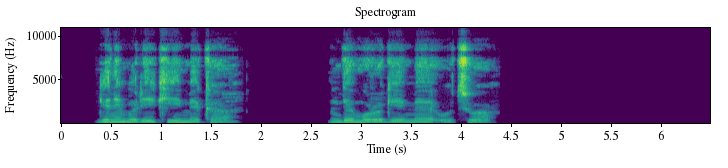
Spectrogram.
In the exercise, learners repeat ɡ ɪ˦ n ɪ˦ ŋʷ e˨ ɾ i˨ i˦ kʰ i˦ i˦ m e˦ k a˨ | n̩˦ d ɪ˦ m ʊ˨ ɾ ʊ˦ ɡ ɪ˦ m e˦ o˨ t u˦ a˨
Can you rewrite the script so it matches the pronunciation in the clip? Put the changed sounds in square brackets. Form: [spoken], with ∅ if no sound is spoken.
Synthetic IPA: ɡ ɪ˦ n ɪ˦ ŋʷ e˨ ɾ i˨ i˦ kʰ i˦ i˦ m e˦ k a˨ | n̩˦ d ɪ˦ m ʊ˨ ɾ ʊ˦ ɡ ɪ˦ m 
